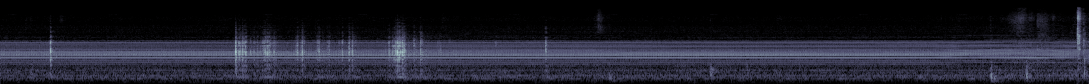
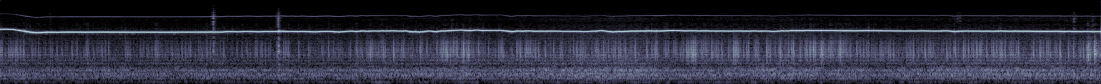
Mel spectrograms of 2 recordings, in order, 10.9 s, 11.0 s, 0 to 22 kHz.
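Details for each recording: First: Philco 48-250 tube radio after capacitor replacement, alignment using loop antenna and signal generator on next band: volume all the way up, only steady hum, high tones and faint clicks, no signal received; cause unknown, switching to tuning on faint station. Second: Philco 48-250 tube radio after capacitor replacement, IF alignment: steady high whistle holds level over soft hiss, no wavering; IF stage peaked well, first alignment step complete.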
